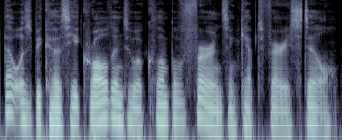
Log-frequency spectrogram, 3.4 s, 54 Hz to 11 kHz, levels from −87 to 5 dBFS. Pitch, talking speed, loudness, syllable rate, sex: 100 Hz, 245 wpm, -20 LUFS, 5.7 syllables/s, male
